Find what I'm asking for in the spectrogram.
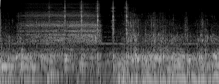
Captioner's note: taps on window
